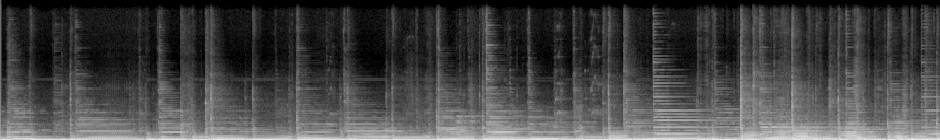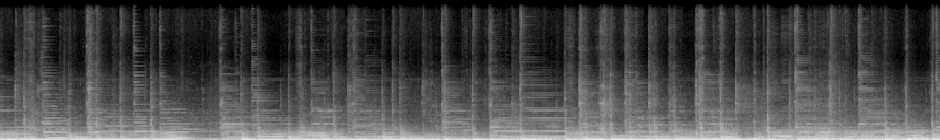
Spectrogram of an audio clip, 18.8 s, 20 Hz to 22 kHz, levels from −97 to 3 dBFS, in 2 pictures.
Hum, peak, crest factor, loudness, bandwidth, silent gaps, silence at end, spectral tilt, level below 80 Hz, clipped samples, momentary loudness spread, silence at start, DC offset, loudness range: none; 0 dBFS; 10 dB; -11 LUFS; 9.2 kHz; none; 0 s; -8.5 dB/octave; -18 dBFS; under 0.1%; 3 LU; 0 s; under 0.1%; 1 LU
